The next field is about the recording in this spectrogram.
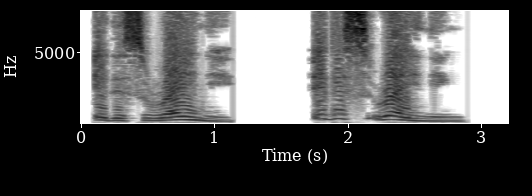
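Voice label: "rainy", British English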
